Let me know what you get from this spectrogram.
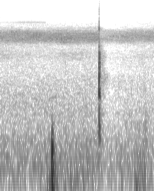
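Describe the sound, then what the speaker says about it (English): A cricket gives a couple of short, sharp chirps close by at an outdoor riverside barbecue in the rain, over a steady high insect hiss. "There's a little cricket."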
